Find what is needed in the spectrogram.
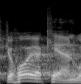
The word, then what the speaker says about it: Jehoiachin: The second thing that he planted was the ancestor of Jesus, Jehoiachin, or Jehoiakim, it's pronounced, not Chin, it's spelled Chin, I'm not sure why. But it's Jehoiachin, was very strangely,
